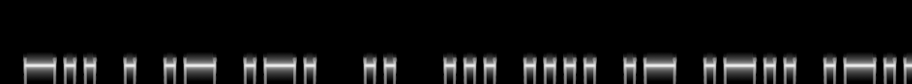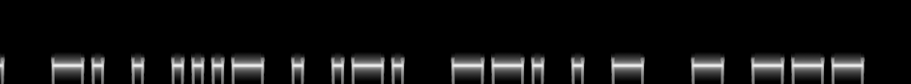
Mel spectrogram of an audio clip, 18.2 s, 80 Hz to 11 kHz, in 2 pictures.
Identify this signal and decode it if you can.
Morse code, heard as a keyed tone, about 12 wpm, 800 Hz. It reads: DEAR I SHALL NEVER GET TO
